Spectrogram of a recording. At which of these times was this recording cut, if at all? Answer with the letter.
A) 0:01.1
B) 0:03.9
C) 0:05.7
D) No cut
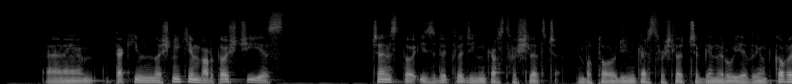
C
